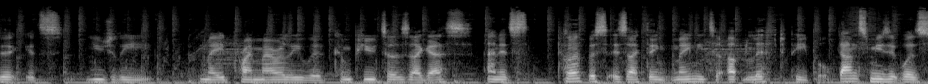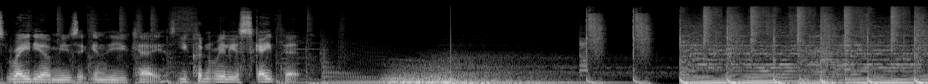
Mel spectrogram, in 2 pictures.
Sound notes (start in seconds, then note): 12.9 low whooshing; 16.0 uplifting dance music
